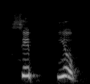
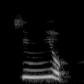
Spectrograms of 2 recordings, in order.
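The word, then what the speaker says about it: 십육: 16 itu Sipyuk, tetapi Ya. membacanya adalah Simyuk.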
